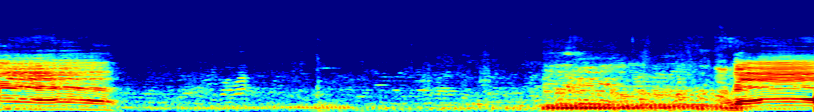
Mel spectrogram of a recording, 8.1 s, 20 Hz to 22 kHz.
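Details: Cow mooing: a loud harmonic moo in the first second, then a low quieter stretch, then two more strong moos from about 5.5 seconds, the last rising and bending in pitch.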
